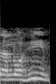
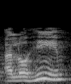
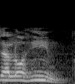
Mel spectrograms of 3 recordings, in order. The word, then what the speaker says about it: Elohim: the word elohim but say it properly don't do it the distorted the distorted form is elohim what is the right form he so you get the meme sound in the end so um allahim do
